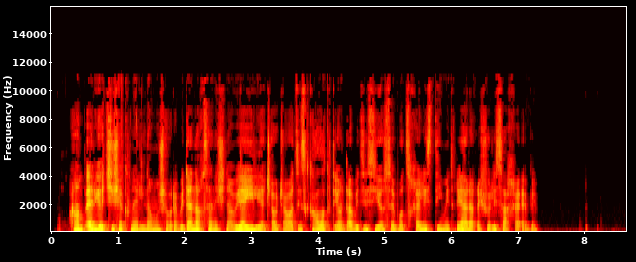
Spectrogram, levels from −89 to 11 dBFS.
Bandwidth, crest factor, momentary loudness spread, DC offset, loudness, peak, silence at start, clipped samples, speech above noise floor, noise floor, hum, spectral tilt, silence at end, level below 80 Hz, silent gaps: 11.5 kHz; 20 dB; 9 LU; under 0.1%; -21 LUFS; -2 dBFS; 0.3 s; under 0.1%; 48 dB; -69 dBFS; none; -4.5 dB/octave; 1.35 s; -58 dBFS; none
